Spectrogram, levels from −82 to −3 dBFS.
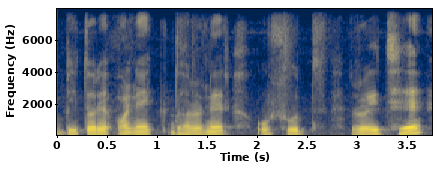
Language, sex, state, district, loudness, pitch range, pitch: Bengali, male, West Bengal, Alipurduar, -16 LUFS, 125-140 Hz, 135 Hz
